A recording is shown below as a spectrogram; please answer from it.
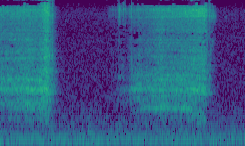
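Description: A small wooden-handled paintbrush with stiff bristles is brushed across a large white solid styrofoam wreath ring resting on a table. Two soft, airy scratching strokes are heard, each a bright, hissy rasp that rises and then cuts off, separated by a brief quiet pause.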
